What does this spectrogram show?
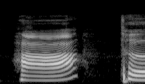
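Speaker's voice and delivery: हाथ stretched very slowly; slow drill. Shown as a demonstration. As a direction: drag out हाथ. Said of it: "उच्चारण करना है इसका बार-बार".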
